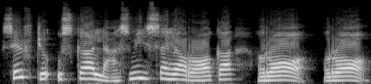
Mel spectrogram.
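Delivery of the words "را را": را slow with one tap, full heavy sound; را slowly, one tap, deep open a; heavy tapped ra. Shown as a demonstration. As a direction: drawl را with a single tap, thick vowel. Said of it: "ایک ہٹ اس کو لگتی ہے، آواز موٹی رکھنی ہے".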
